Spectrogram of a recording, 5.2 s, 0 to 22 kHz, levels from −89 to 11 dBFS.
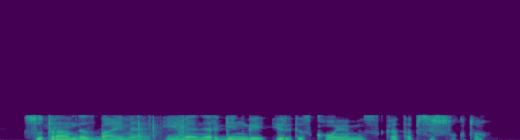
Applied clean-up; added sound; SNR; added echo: none; Crackle; 16 dB; none.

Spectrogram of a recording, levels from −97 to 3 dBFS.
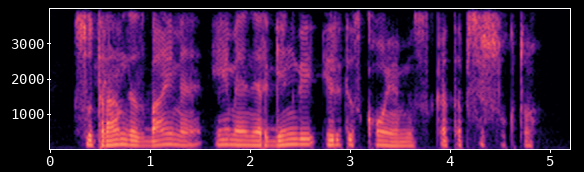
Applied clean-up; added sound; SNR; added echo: none; none; none; none.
